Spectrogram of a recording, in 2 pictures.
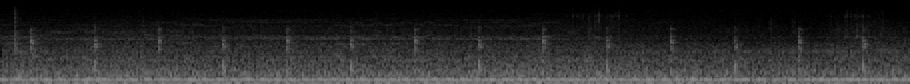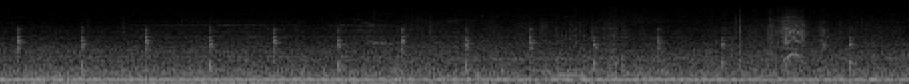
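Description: Inside a semi-truck's cab: the engine runs at idle with a steady drone while something ticks in a quick, even rhythm, like a flasher relay.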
